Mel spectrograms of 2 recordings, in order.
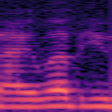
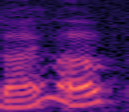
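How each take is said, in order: First: Said in the usual way. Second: A light hint of the parrot, I love without the you; parrot mimicry. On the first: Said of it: "Instead of saying". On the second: Owner copying how her parrot says it, light bird voice. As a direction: mimic the bird's clipped I love. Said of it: "he says".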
